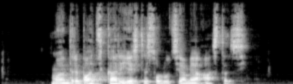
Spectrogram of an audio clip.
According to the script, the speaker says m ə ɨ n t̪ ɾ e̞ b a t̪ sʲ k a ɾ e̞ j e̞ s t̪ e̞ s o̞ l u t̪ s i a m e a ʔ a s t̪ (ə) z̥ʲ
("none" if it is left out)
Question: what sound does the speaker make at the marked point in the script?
ə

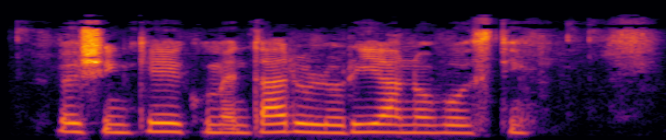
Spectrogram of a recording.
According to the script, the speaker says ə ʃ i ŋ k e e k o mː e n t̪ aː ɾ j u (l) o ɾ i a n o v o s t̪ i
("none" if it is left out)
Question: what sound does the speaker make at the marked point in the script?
l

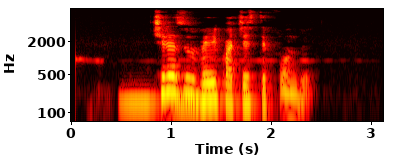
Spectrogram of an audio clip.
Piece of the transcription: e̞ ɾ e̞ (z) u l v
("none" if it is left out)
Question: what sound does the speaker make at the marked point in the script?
z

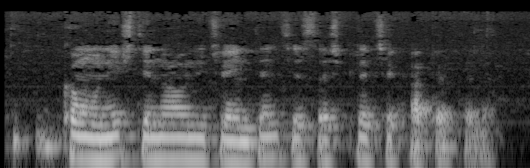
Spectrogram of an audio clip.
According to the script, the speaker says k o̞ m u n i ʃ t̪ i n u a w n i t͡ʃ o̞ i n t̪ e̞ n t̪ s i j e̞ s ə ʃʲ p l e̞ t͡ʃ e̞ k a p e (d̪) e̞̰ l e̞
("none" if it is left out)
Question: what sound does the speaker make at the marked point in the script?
t̪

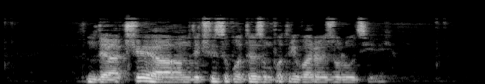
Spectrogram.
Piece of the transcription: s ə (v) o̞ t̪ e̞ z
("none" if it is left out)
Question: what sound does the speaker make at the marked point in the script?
v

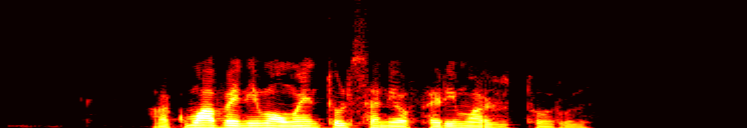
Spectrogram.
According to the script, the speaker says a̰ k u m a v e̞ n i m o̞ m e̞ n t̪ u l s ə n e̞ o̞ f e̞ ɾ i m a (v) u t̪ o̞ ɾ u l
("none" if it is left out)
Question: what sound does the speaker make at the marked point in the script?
ʒ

